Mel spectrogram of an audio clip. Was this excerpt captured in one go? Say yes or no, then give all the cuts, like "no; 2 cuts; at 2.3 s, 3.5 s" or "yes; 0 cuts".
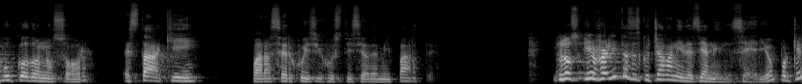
no; 2 cuts; at 1.1 s, 5.6 s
